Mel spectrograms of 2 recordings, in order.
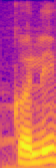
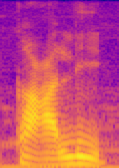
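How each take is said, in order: First: The first vowel is short. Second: The first vowel is long. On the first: "कली में तो ह्रस्व ही होता है" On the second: "के ए H dash L double ई लिखा गया है"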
